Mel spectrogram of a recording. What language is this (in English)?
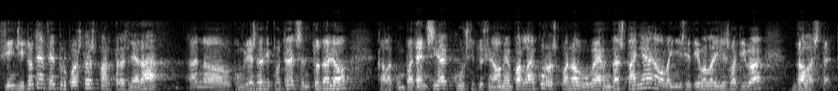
Catalan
